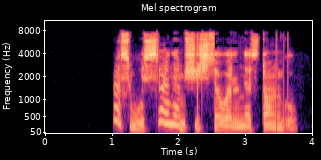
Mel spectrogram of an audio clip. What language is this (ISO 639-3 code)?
kab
